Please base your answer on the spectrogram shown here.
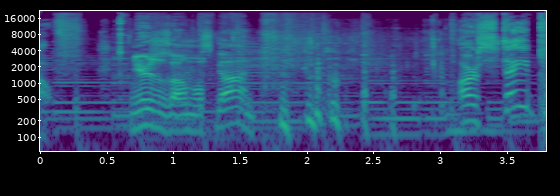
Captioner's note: chuckles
